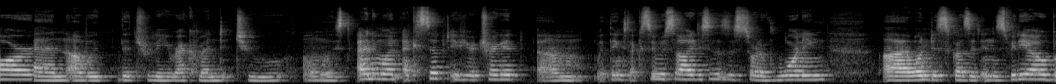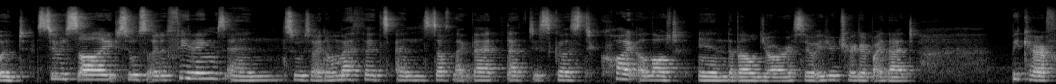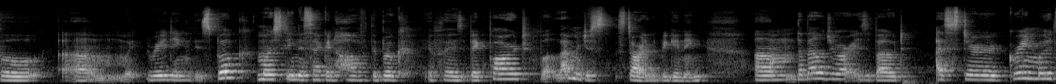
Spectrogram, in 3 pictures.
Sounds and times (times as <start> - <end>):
Speech: 0.0 - 19.8, 20.7 - 31.6.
